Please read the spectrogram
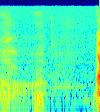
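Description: Quiet pause in a council chamber's sound system: a faint, low indistinct rumble or murmur that fades within the first second, then room tone over a steady low hum.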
